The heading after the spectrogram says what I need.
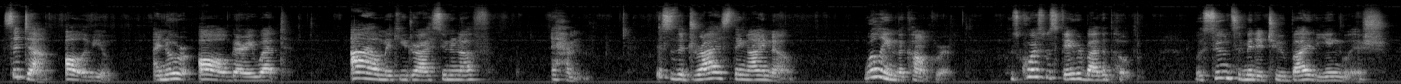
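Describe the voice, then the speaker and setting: A woman's voice: mid-range voice, lively intonation, normal speed, pauses often, a bit bright, lightly acted. A woman voicing a bossy, pompous mouse who lectures in a puppet show. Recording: roomy, distant home microphone.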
